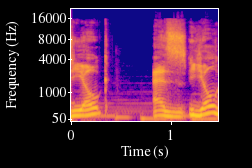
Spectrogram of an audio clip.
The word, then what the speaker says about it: yolk: I pronounce yolk as yolk, so the pun works for me. Oh, so you don't pronounce the L in yolk, huh?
